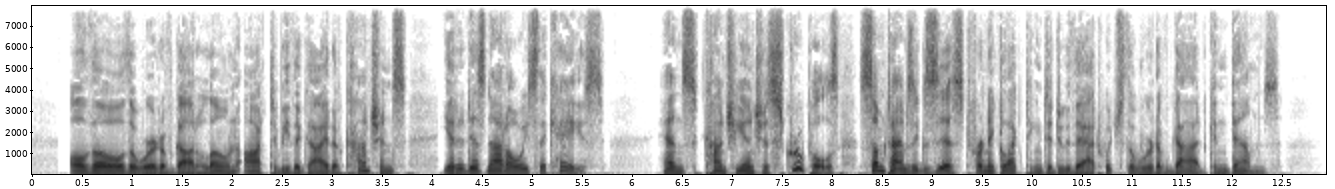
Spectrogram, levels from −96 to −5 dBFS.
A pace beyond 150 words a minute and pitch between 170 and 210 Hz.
No: average, 165 wpm; low, 100 Hz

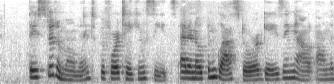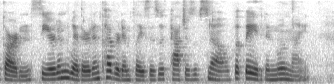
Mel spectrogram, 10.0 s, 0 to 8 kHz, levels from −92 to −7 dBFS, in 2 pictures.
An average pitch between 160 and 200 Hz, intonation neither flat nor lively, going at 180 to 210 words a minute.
Yes: medium, 185 Hz; average, 4.1 semitones; average, 190 wpm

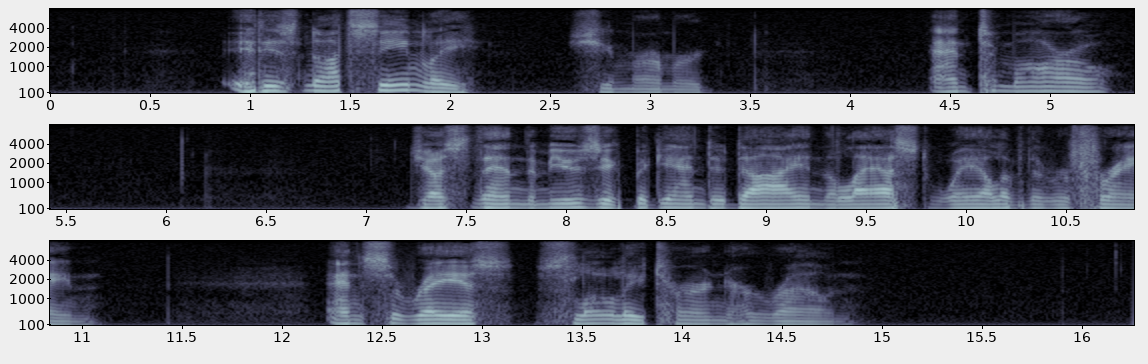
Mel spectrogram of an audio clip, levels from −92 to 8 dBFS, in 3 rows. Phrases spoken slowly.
Yes: slow, 105 wpm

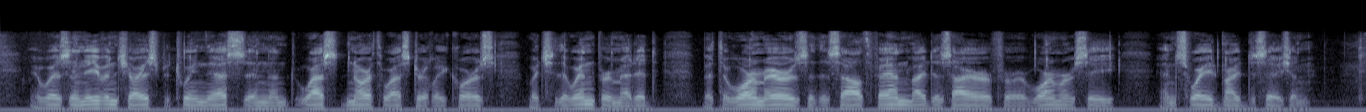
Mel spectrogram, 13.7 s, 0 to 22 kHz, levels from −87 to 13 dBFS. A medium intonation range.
No: narrow, 2.0 semitones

